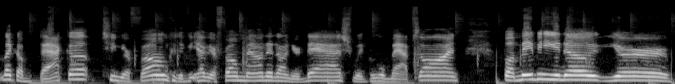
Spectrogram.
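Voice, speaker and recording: A man's voice: high voice, a bit bright. Man rambling about tech, losing his voice. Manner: rambling, many fillers and restarts. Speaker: tech video host. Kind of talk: casual tech explainer.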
